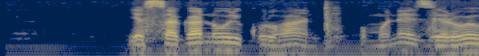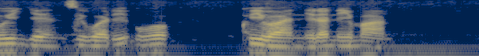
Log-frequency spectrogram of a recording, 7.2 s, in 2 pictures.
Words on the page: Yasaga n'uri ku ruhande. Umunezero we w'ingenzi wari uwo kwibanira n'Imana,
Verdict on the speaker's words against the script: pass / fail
pass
